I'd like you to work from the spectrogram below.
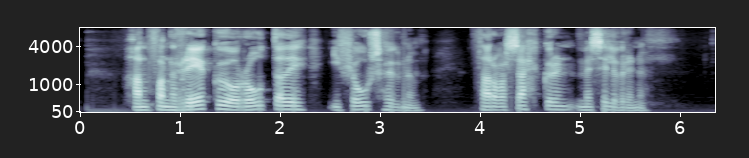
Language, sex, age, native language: Icelandic, male, 30-39, Icelandic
